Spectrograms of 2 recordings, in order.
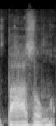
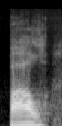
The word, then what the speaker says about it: Basel: another from their time in basel or baal depend on on how you pronounce that these days so i was delighted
